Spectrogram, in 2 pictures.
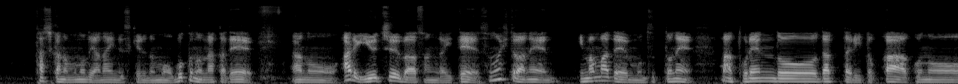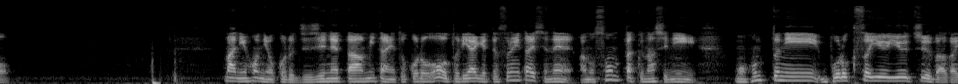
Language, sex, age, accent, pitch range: Japanese, female, 20-39, native, 110-150 Hz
